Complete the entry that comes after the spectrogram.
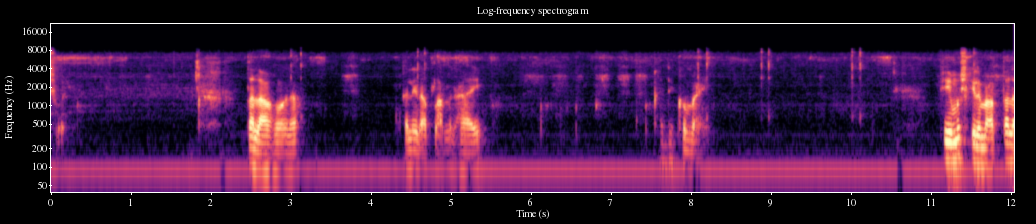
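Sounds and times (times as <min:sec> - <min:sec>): steady low hum: 0:00.0 - 0:12.0
computer mouse clicking: 0:06.0 - 0:09.1, 0:09.9 - 0:10.7.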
